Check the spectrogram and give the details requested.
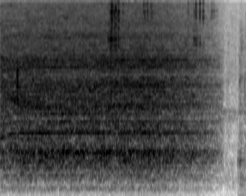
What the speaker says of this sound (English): we're going to have to take the heat gun. We're going to have to dry this off really good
